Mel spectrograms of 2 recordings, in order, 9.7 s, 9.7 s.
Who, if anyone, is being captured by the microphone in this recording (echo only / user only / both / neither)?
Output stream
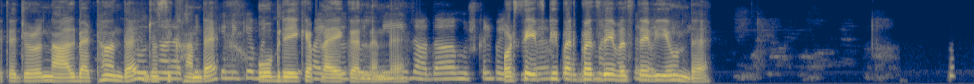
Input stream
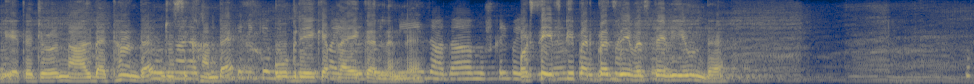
echo only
